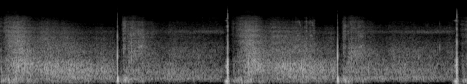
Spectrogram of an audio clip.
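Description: Aerial fireworks going off, about four sharp bangs roughly a second apart, each trailing off in a fading hiss.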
